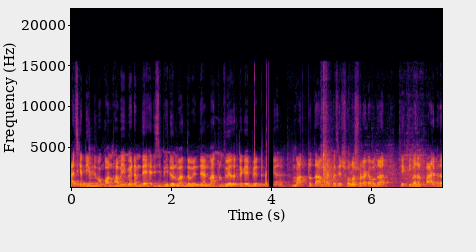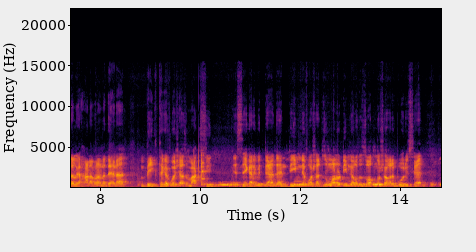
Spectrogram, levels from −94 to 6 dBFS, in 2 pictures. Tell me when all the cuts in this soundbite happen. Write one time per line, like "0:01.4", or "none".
0:04.3
0:09.4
